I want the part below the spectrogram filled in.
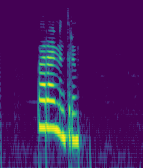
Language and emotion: Russian, neutral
